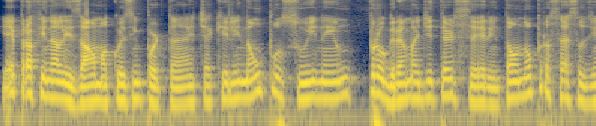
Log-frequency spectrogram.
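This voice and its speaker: A man speaks at a moderate pace with ordinary pitch variation. His is an unremarkable speaking voice. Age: 30s. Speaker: computer teacher for the visually impaired. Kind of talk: tutorial. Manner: casual.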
